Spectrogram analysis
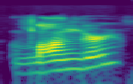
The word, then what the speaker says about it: longer: let's go to um longer okay right here instead of no longer okay the O in longer is an a sound okay so can no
